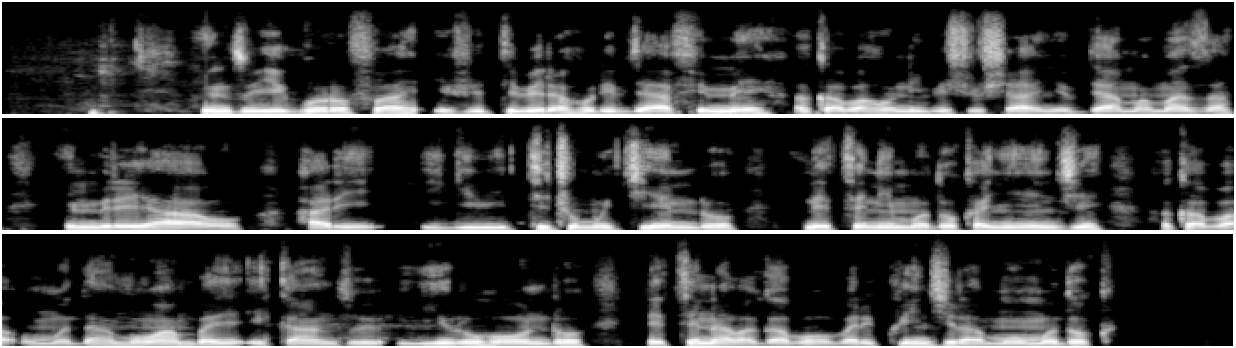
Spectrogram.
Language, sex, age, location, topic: Kinyarwanda, male, 50+, Musanze, finance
